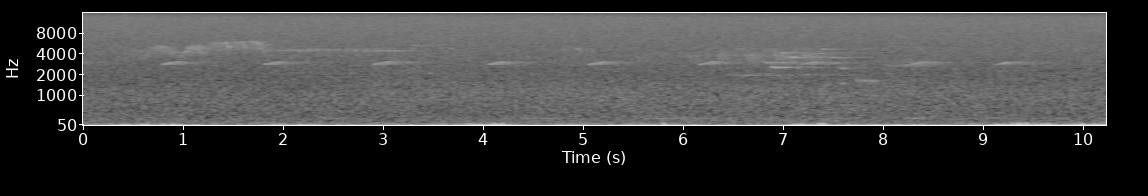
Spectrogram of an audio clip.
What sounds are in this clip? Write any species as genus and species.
Setophaga americana, Agelaius phoeniceus, Catharus guttatus, Seiurus aurocapilla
